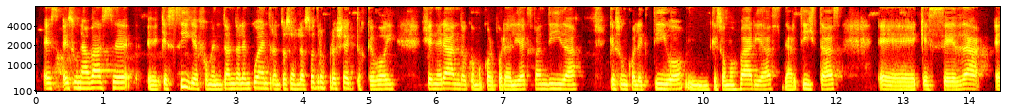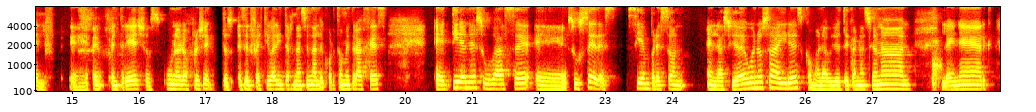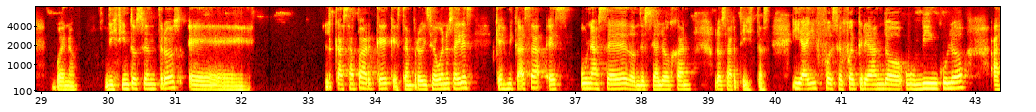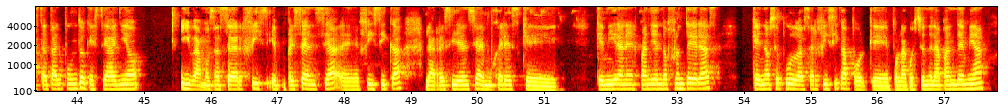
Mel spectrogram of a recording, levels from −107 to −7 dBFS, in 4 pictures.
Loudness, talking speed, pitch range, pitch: -21 LUFS, 140 wpm, 150-175 Hz, 160 Hz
